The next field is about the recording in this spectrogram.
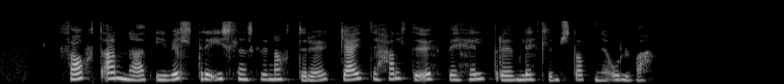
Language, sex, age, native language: Icelandic, female, 20-29, Icelandic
